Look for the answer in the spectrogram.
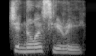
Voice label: "chinoiserie", Indian

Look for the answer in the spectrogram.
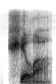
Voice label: "sheila", American

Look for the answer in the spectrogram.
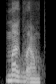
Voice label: "mugwump", Indian

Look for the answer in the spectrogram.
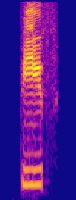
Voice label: "peeve", Indian; Dictionary

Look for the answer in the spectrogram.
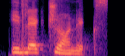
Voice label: "electronics", Indian

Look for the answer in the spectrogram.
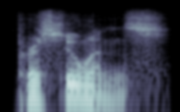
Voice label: "pursuance", American

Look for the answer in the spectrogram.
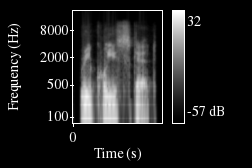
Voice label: "Requiescat", American

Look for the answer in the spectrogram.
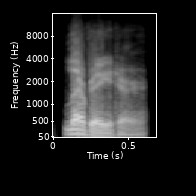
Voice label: "levator", American

